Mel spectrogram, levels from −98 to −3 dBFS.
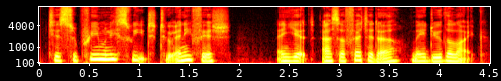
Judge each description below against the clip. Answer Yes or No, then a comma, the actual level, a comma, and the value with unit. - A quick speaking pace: No, average, 185 wpm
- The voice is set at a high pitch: Yes, high, 195 Hz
